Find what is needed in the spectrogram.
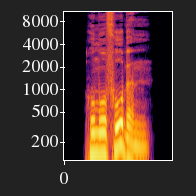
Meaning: strong dative masculine/neuter singular of homophob
- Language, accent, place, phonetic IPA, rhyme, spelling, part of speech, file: German, Germany, Berlin, [homoˈfoːbəm], -oːbəm, homophobem, adjective, De-homophobem.ogg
